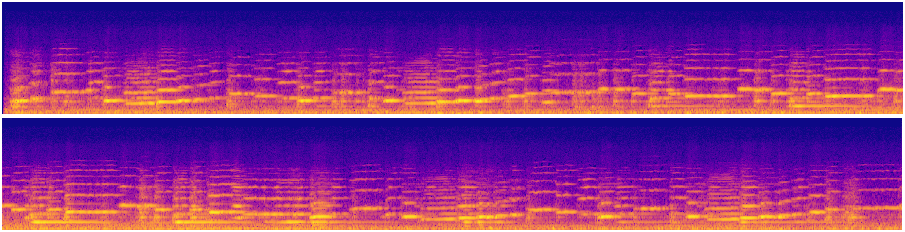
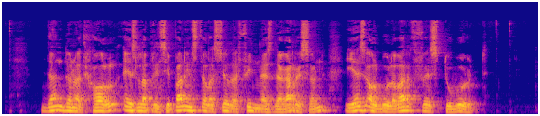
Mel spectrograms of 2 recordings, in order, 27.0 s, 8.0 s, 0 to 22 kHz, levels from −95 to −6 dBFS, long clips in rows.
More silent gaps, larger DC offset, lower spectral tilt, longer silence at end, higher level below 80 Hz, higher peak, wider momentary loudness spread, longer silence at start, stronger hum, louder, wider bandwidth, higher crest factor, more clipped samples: neither; neither; first, -10 dB/octave vs -6.5 dB/octave; second, 0 s vs 0.95 s; first, -28 dBFS vs -46 dBFS; about the same, 0 dBFS vs -2 dBFS; first, 11 LU vs 7 LU; second, 0 s vs 0.6 s; neither; about the same, -18 LUFS vs -19 LUFS; second, 4.6 kHz vs 11.5 kHz; about the same, 16 dB vs 16 dB; neither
